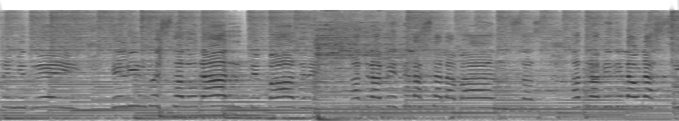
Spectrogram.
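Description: A woman singing a slow worship song into a handheld microphone over sustained backing chords that shift every second or two.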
